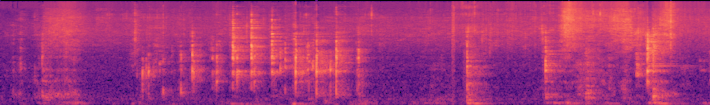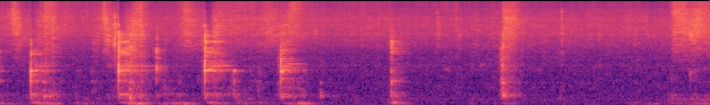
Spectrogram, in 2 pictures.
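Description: Red onion frying in cooking oil for a Thai spicy pumpkin soup. A spatula scrapes and stirs over a soft sizzle, with irregular wooden rasping strokes, close up and with no talking.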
